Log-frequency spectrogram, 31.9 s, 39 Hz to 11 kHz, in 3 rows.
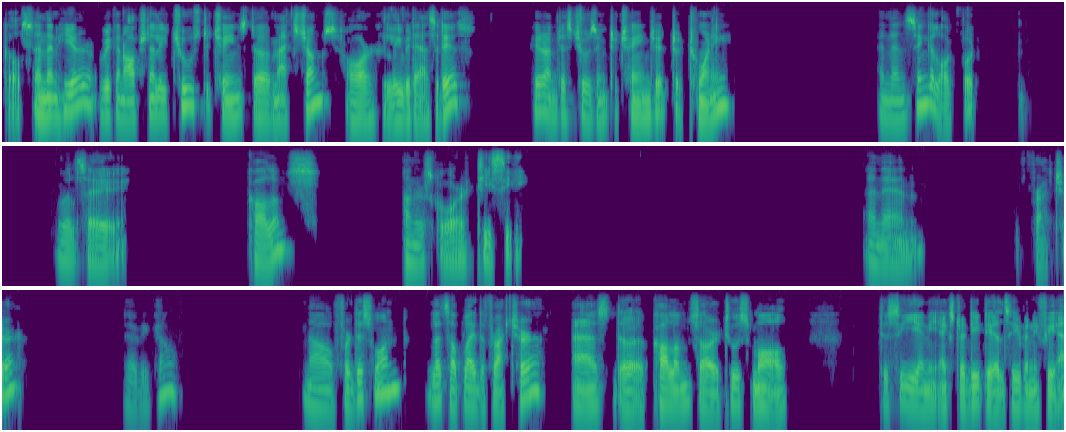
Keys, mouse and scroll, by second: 3.6-5.6 drag, 6.7-8.6 scroll down 2, 8.8 click, 9.3-16.8 drag, 20.6 click, 21.7 scroll down 4, 21.9-22.8 middle drag, 31.4-31.8 middle drag.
